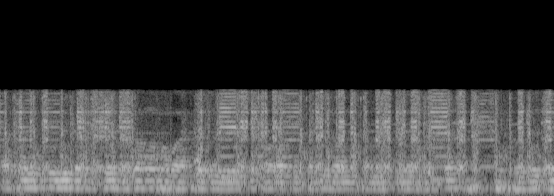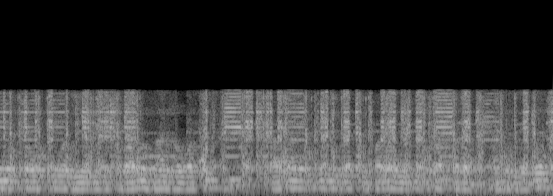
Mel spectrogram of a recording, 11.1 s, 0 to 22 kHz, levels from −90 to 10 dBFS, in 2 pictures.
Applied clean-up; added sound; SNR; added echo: none; Printer; -1 dB; reverberation time 0.6 s.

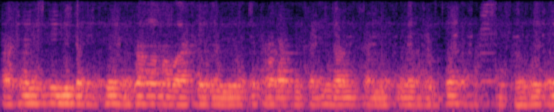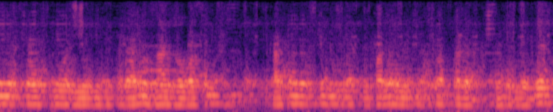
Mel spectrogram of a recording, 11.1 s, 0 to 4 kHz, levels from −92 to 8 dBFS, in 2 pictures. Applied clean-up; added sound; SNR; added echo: neural separator model SepFormer DNS4.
